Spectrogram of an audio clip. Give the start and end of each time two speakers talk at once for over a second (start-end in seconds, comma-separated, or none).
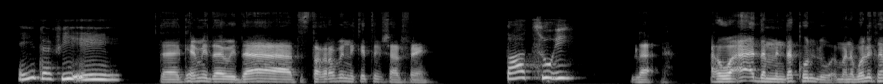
none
